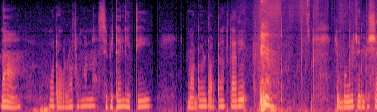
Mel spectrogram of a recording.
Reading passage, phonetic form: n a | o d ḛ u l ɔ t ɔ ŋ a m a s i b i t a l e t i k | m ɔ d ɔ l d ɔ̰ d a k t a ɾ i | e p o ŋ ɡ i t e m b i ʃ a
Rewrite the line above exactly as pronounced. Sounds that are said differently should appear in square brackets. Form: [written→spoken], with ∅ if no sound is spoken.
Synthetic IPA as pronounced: n a | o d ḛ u l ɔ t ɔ ŋ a [m→n] a s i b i t a l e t i [k→∅] | m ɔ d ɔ l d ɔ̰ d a k t a ɾ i | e [p→b] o ŋ ɡ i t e m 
